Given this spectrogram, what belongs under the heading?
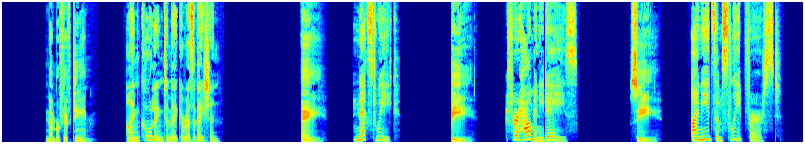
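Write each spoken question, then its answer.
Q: I'm calling to make a reservation.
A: B: For how many days?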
